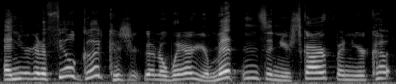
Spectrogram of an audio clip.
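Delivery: ordinary delivery, nothing marked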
